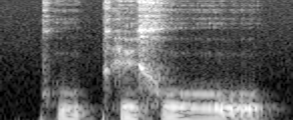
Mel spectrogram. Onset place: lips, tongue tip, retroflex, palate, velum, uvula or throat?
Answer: velum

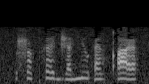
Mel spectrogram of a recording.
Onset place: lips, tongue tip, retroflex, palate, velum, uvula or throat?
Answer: retroflex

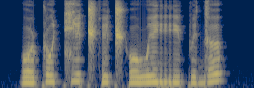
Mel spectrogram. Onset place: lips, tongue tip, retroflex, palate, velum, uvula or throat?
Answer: retroflex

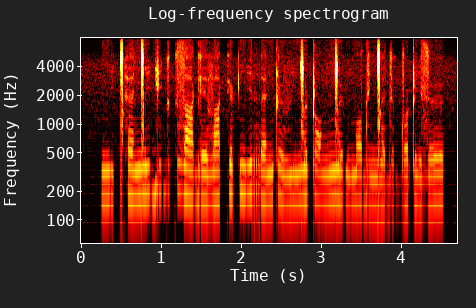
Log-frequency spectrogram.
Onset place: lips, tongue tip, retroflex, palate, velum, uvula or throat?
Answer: velum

